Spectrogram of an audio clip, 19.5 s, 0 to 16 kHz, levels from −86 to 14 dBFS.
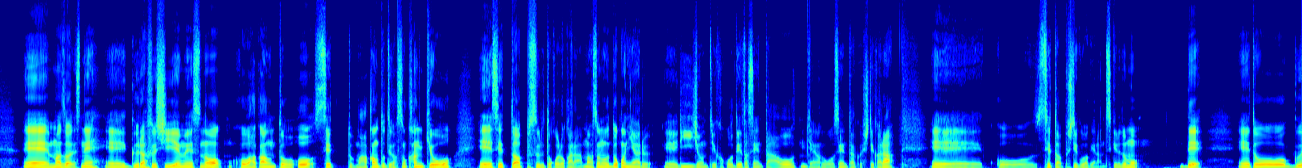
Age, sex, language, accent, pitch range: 20-39, male, Japanese, native, 95-120 Hz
